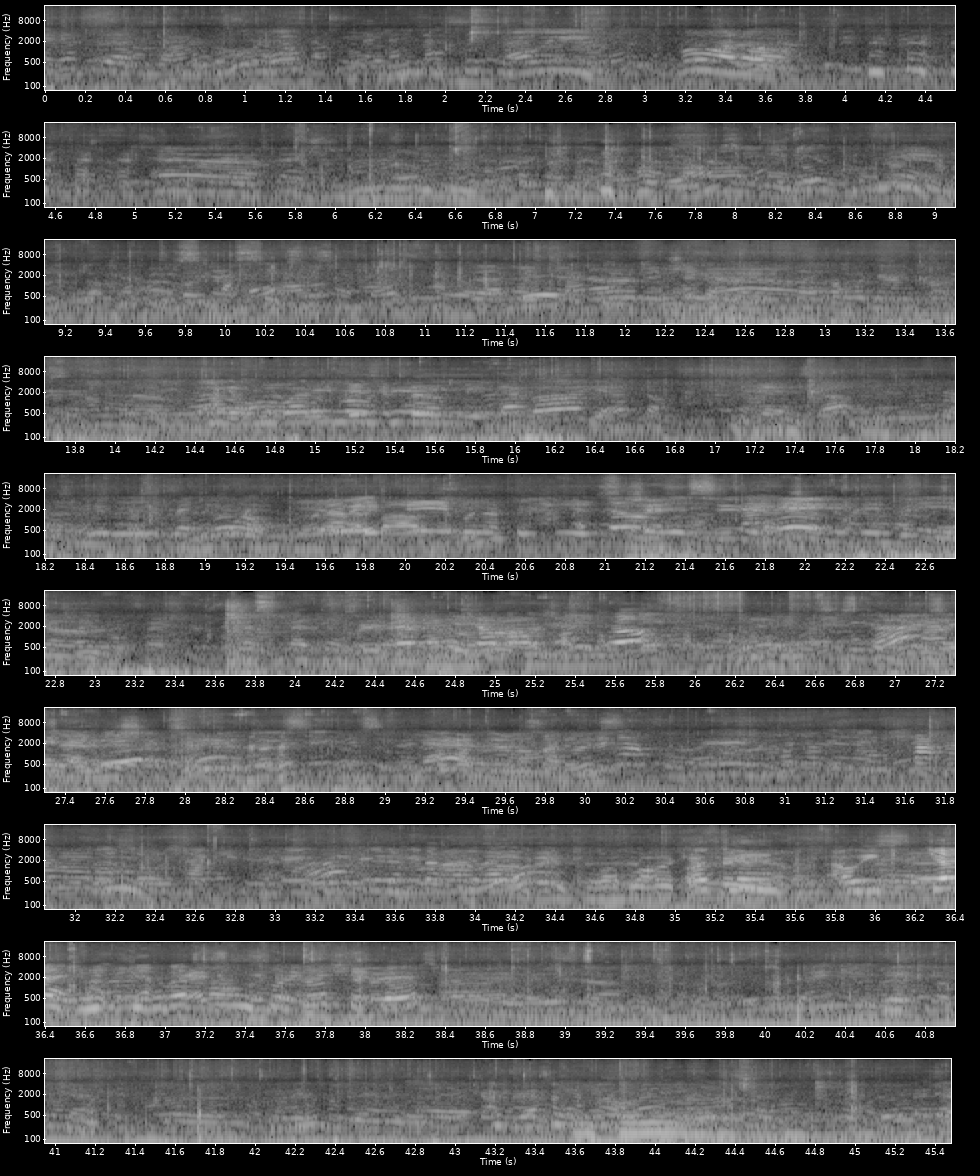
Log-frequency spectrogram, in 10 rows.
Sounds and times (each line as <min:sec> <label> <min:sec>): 0:00.0 large group of French tourists resting and having their lunch 0:45.4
